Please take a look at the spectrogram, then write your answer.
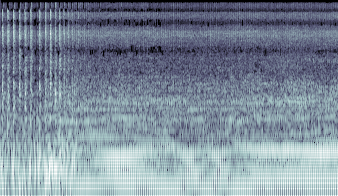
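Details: Craftsman riding mower that fired but wouldn't run, after new fuel shutoff solenoid, fuel filter, spark plug and fuel treatment (suspected water in fuel): catches and settles into steady smooth low idle, no misses or surging; normal running.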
